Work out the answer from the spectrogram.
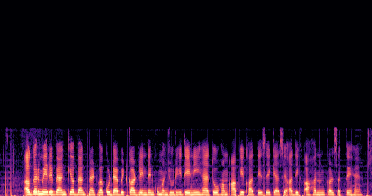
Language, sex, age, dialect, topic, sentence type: Hindi, female, 25-30, Hindustani Malvi Khadi Boli, banking, question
